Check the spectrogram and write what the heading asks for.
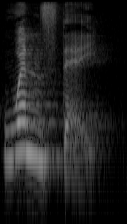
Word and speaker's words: Wednesday: La pronuncia corretta è Wednesday. Wednesday. Vi suggerisco di suddividere la parola in due parti, come abbiamo fatto con la precedente.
